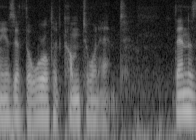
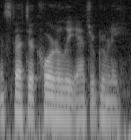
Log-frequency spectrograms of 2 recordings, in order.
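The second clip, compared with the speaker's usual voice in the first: ordinary delivery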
